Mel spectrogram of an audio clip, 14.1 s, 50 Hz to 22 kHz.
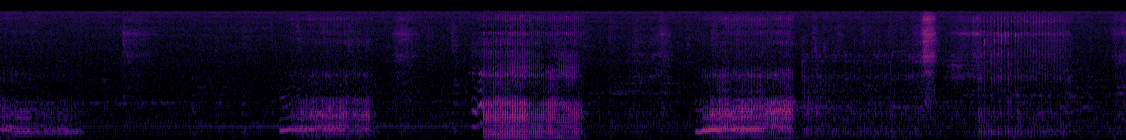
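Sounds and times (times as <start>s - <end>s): dog snoring: 0.0s - 1.1s, 3.5s - 4.7s, 5.9s - 7.4s, 8.7s - 14.0s.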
